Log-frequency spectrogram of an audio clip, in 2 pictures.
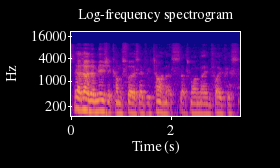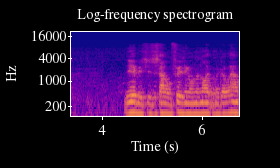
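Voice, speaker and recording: A man with an English accent, medium pitch and monotone, flat intonation at a fairly quick pace. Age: 70s. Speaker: musician. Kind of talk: casual chat.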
